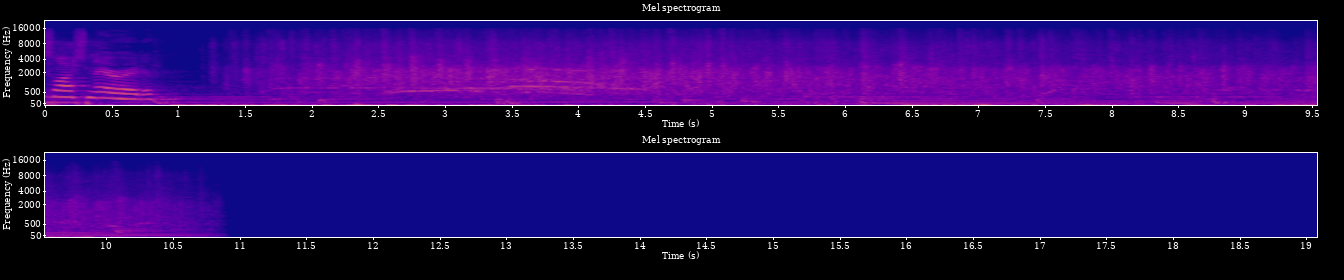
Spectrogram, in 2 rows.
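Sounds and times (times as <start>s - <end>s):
quiet music: 0.0s - 10.9s
audience applauding: 1.2s - 10.9s.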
